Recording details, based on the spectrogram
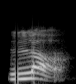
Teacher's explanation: जैसे कि हम ल का उच्चारण करते हैं, उसी समय जिह्वा का अग्रभाग तालु को, कठोर तालु को स्पर्श करता है, उसके साथ साथ पार्श्व में से हवा का निकलना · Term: पार्श्विक व्यंजन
